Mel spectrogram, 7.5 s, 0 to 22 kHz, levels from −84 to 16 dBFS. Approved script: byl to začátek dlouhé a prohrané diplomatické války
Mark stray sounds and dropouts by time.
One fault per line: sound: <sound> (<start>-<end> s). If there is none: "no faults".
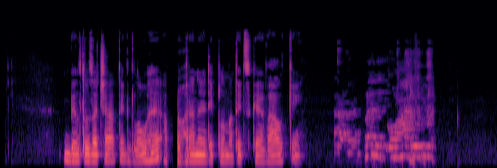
sound: dropout (2.6-2.7 s)
sound: laugh (5.0-6.6 s)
